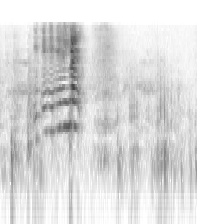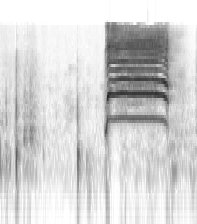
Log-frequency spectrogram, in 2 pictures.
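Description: A young goat gives two high, quavering bleats, the second loud and held for about a second.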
